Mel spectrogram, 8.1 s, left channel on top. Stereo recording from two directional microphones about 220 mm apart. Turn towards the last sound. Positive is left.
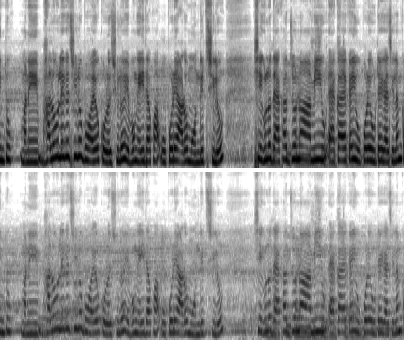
turn(degrees=35)  # may be behind; listen again after turning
